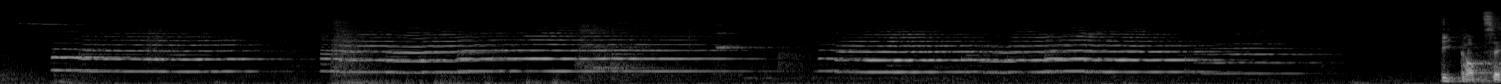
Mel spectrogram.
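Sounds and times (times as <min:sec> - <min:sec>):
oboe playing a melody: 0:00.0 - 0:13.6
speech: 0:14.4 - 0:15.0.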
